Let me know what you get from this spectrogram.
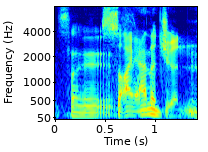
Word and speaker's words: Cyanogen: Cyanogen.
